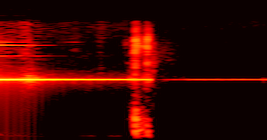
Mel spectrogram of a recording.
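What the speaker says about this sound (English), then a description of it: "I forgot to silence my phone." A phone notification rings out as a single bright, clear chime that hangs for most of a second, with a brief muffled handling noise before it stops, in a quiet room.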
